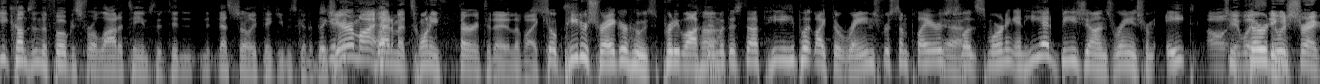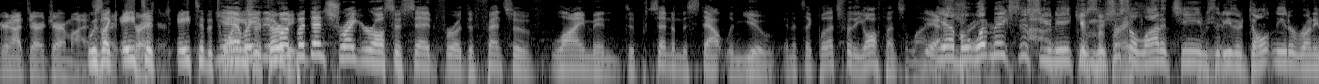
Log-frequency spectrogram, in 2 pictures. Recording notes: broadcast live from the Linc.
